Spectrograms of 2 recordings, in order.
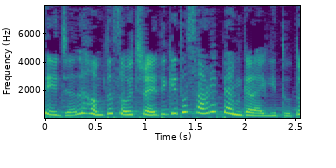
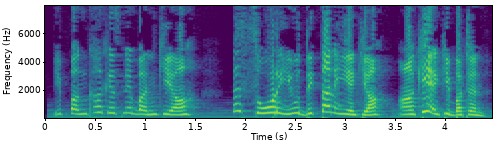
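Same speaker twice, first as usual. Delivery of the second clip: angry outburst; 5 semitones higher, 3 dB louder than usual. Acted. Woken daughter snaps at sister-in-law.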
